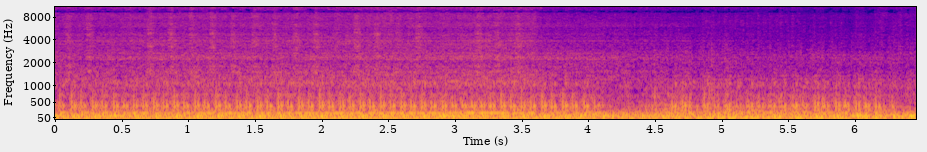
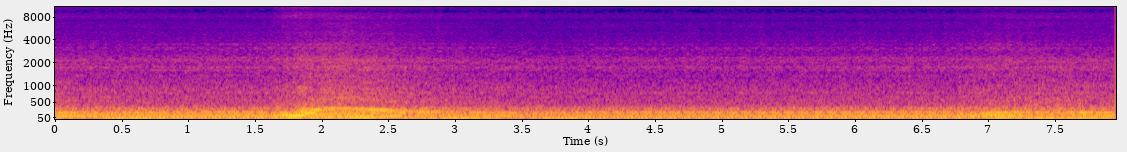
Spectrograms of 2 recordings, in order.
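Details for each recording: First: Chevy S10 with hard starting, fuel pressure only 41–47 psi from a weak pump, recently replaced injectors: deep lumpy note wavering and sagging as throttle is feathered, barely staying running; suspected bad pump and injectors. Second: Chevy S10 pickup after replacing bad injectors and fuel pump (had hard starting; earlier misfire traced to bad valves): steady idle rises smoothly into a clean rev and settles, no stumble; fuel pressure now increases when pressing the gas, normal revving.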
